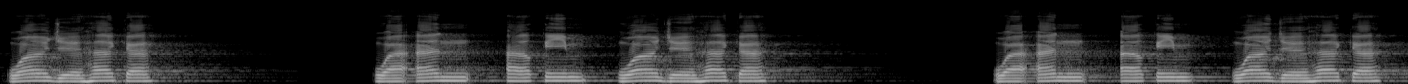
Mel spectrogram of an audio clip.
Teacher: Huruf ja berharakat sukun kita pantulkan atau kita qalqalahkan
